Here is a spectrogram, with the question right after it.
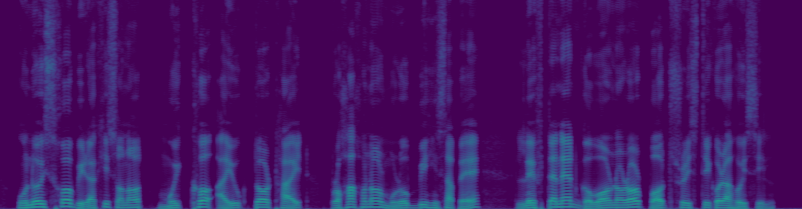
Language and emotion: Assamese, neutral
